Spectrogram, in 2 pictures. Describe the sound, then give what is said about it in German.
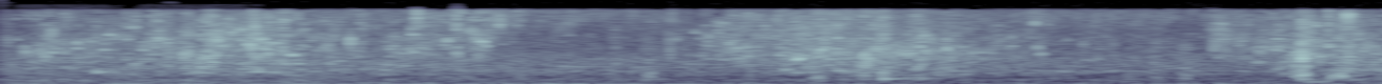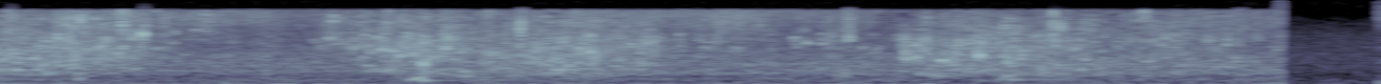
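Steady sloshing and splashing of water as someone swims with strong strokes through the clear water of a lake, a stroke surging through roughly every two seconds, fairly loud, no voices. “Mit kräftigen Zügen schwimme ich los, gleite durch das klare Wasser.”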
